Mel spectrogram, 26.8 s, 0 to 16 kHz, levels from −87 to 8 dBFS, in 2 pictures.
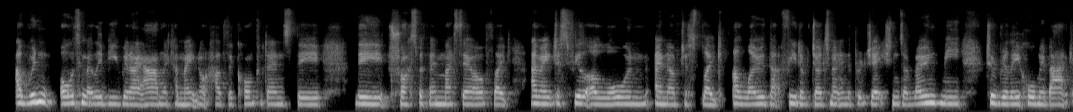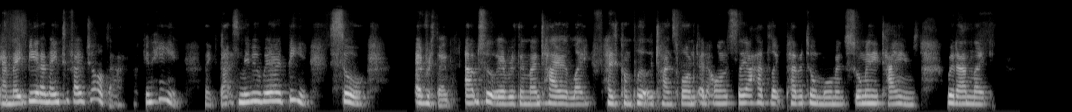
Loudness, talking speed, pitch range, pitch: -24 LUFS, 190 wpm, 180-210 Hz, 190 Hz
